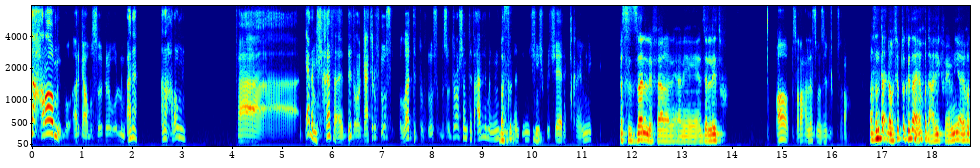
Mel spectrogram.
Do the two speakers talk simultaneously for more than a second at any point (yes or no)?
no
